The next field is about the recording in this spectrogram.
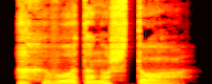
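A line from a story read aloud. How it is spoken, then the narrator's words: Drawn-out. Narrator (Russian): протянула Снежана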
